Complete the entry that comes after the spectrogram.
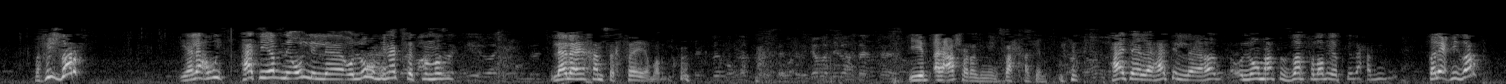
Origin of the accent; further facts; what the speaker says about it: Egypt; عندنا في مصر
